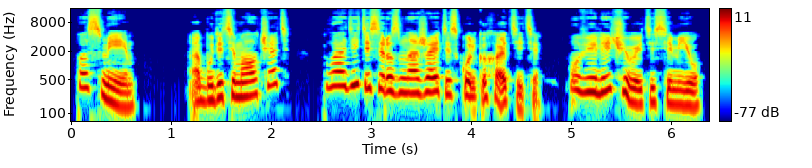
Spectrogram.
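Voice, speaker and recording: A woman's voice: fairly high pitch, sing-song, normal speed, no room sound, clean studio sound, pitched above the performer's own voice. A woman voicing a cold, mocking, menacing man who makes threats.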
